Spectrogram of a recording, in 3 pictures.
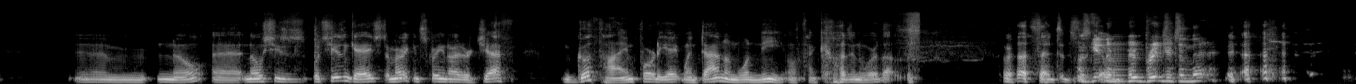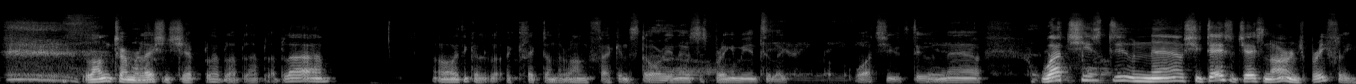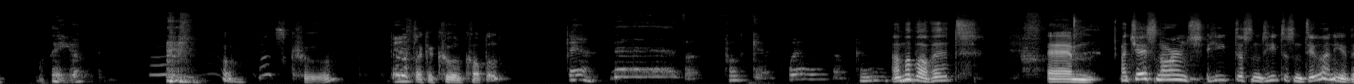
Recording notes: He's in Clare and I'm in Kildare, we don't see each other from one end of the week to the other but then for one hour we get together on Zoom.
